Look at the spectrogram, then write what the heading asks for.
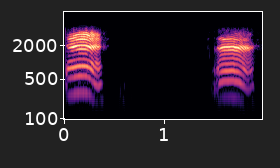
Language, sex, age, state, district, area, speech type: Tamil, female, 60+, Tamil Nadu, Tiruppur, rural, conversation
